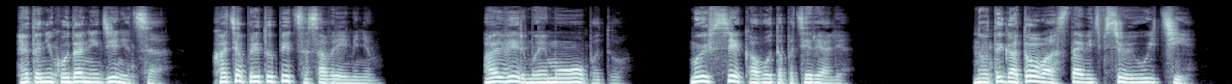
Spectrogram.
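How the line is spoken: Gentle question. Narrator (Russian): мягко спросил Шейн

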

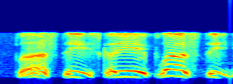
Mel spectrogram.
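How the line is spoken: Gurgling, wheezing. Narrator (Russian): булькал и хрипел капитан

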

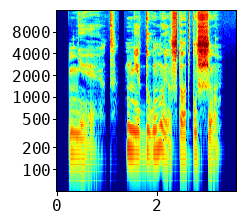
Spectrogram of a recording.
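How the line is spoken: Growled. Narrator (Russian): прорычал он

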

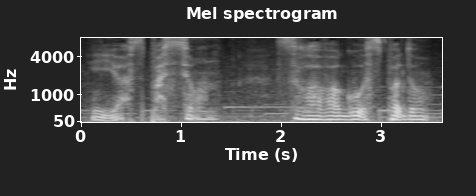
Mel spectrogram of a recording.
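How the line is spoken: Young man muttering. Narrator (Russian): вновь пробормотал молодой человек

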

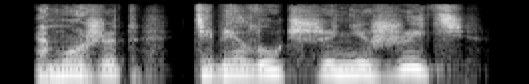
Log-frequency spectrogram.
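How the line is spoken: Hissing. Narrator (Russian): прошипел

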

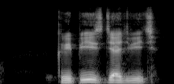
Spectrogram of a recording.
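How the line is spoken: Smirking grunt. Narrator (Russian): хмыкнул я

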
